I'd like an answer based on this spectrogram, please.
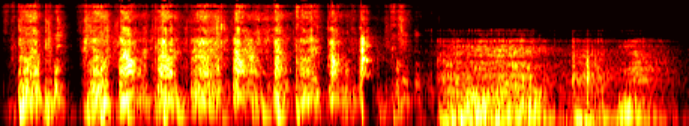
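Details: Shiba Inu, a family pet, growling as a playful show of affection toward its owners, not anger. A dense stretch of rough, pulsing bursts gives way to a steady low, noisy rumble, with a person's voice heard at times.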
